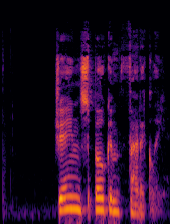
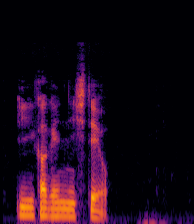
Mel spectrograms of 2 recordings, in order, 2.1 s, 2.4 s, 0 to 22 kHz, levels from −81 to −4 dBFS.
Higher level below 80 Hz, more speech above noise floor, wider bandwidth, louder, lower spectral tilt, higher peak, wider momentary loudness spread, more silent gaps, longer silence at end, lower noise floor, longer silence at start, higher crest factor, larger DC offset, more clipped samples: second, -60 dBFS vs -46 dBFS; first, 41 dB vs 37 dB; first, 15.5 kHz vs 11.5 kHz; about the same, -26 LUFS vs -26 LUFS; second, -3.5 dB/octave vs -6 dB/octave; second, -10 dBFS vs -6 dBFS; about the same, 9 LU vs 9 LU; neither; second, 0.15 s vs 0.5 s; first, -67 dBFS vs -61 dBFS; first, 0.7 s vs 0.2 s; about the same, 18 dB vs 22 dB; neither; neither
